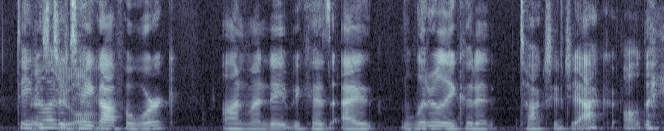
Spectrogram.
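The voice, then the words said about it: Hoarse, nearly lost voice. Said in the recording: “I've had no voice since last Saturday ... I'm sorry that my voice sounds like this”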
